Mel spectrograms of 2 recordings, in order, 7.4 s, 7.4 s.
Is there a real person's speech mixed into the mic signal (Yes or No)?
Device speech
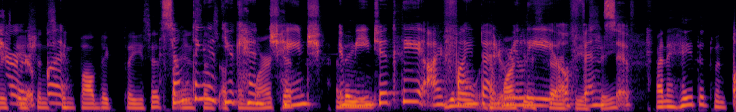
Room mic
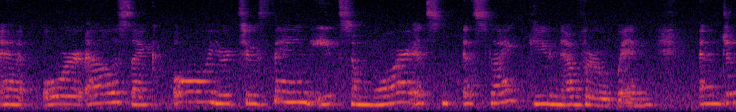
Yes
